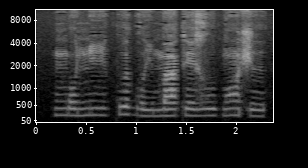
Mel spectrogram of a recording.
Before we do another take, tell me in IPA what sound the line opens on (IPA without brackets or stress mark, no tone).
ŋ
